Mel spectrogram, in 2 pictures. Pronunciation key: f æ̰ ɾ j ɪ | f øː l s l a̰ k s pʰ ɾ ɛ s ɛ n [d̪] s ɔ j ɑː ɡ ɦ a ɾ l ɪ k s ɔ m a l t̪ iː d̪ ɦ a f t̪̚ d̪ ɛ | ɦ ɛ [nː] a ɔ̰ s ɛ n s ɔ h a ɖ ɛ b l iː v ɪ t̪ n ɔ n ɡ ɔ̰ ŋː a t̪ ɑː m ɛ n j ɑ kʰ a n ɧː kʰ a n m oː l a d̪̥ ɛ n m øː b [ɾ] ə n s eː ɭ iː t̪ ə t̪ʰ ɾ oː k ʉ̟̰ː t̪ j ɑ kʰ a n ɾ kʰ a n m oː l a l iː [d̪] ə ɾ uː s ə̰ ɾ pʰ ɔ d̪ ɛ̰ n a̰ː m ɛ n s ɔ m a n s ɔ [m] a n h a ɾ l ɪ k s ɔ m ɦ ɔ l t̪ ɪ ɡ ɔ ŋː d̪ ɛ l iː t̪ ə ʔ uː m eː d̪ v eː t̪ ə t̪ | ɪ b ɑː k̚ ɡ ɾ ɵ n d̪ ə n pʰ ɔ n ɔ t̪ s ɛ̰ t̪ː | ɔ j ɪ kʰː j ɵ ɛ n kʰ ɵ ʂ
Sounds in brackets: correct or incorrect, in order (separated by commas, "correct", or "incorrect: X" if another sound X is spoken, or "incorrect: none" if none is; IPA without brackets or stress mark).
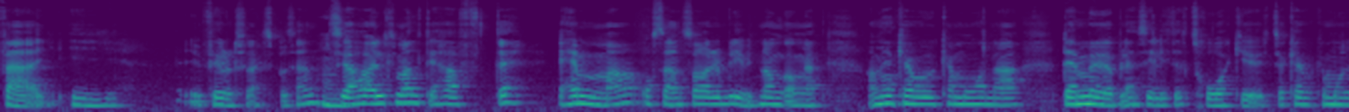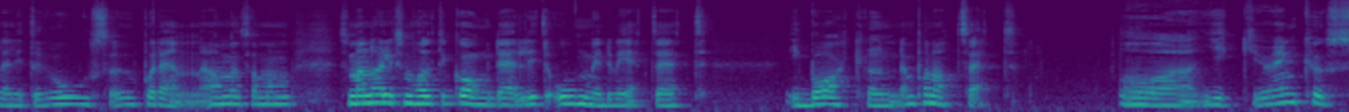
incorrect: t̪, incorrect: mː, incorrect: l, incorrect: t̪, correct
